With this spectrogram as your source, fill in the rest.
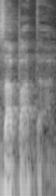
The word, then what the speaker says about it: Zapata: pronounced Zapata or Zapata it's actually pronounced Zapata but whenever I uh whenever I'm saying my own name in a joke I always take the uh the Spanish out of it and say it the way um non-spanish people say I would say Zapata it makes me laugh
